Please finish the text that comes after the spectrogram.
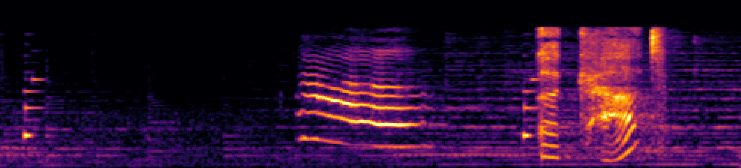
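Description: A cat meows in the Genshin Impact video game: two drawn-out, wavering meows in quick succession, close and clear over a low background hum.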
